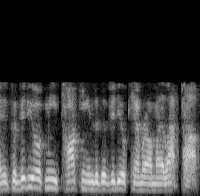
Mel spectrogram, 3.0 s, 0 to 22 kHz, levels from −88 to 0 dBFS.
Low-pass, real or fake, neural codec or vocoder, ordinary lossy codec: 7.2 kHz; real; none; AAC, 16 kbps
